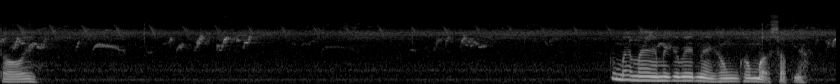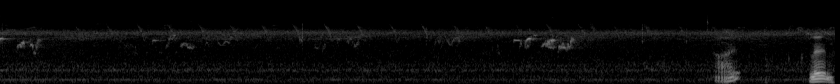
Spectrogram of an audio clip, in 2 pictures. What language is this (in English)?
Vietnamese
